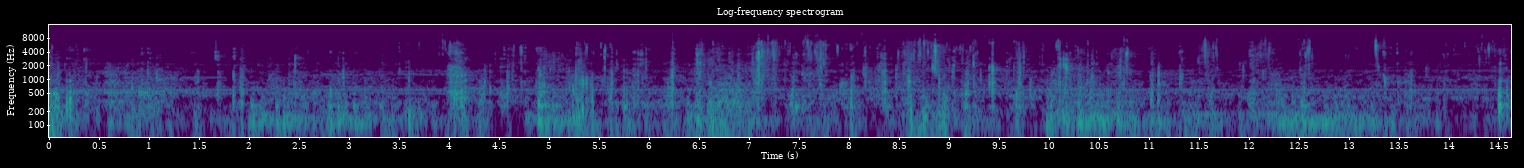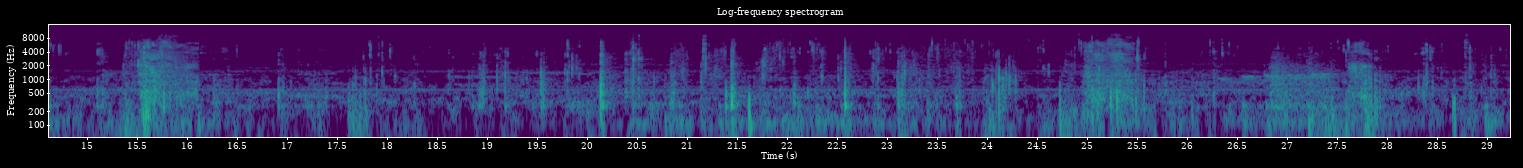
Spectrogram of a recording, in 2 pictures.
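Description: Chewing with crunching and biting as a man eats rice, dalma and crisp fried vegetables with his hand. The small crunches run on continuously, and a few louder ones stand out about halfway through and near the end.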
